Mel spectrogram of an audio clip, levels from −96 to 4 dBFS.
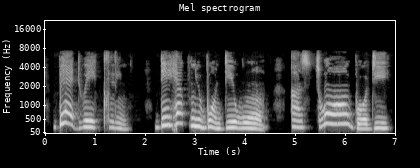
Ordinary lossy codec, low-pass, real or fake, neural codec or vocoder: none; 7.2 kHz; fake; vocoder, 24 kHz, 100 mel bands, Vocos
